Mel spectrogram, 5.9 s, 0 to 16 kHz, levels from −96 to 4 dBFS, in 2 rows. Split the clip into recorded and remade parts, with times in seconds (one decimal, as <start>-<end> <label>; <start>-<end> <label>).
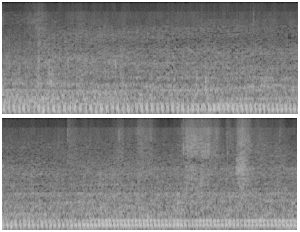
0.0-5.0 recorded; 5.0-5.9 remade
